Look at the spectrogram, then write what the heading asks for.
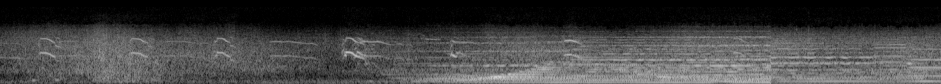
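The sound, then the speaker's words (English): Ocean surf washes in a broad, rushing hiss while gulls cry overhead; after a few seconds, lush sustained music rises and carries on over the fading waves. “If you've ever taken a course in relaxation techniques, one of the listening aids often used is the sound of a gentle rain or wind, or more than likely, the sound of the ocean.”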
